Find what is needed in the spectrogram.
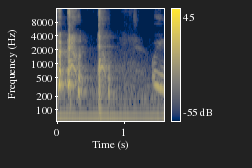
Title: Cough ??? This fruit got your back !!!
